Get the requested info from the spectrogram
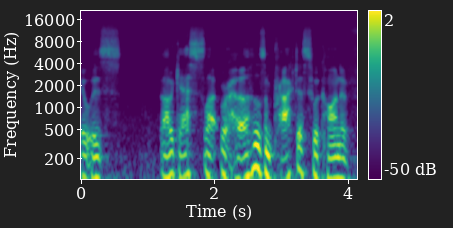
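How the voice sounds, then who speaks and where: A man with an Australian accent, fairly low pitch, and a fairly slow pace. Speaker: band member. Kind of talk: interview.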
